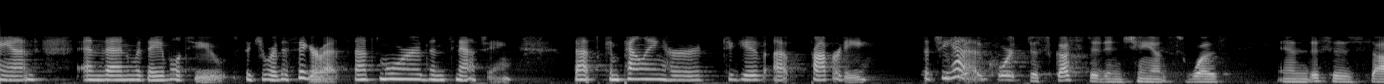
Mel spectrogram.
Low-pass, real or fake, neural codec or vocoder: 3.6 kHz; real; none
